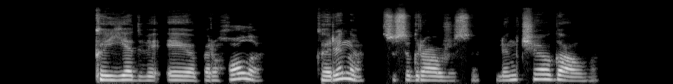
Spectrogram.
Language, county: Lithuanian, Vilnius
